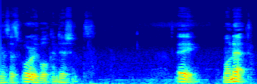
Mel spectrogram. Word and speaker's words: Monet: It is Monet. – It's got a T on the end. – In French, the T is silent. – In French, you never pronounce the T.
